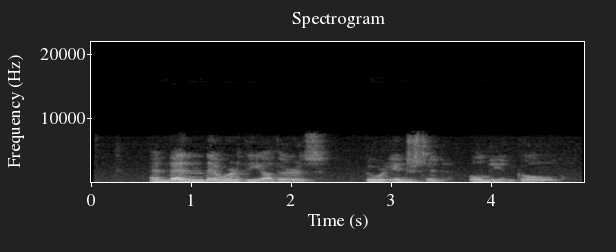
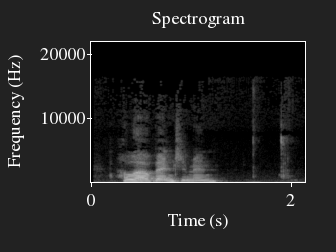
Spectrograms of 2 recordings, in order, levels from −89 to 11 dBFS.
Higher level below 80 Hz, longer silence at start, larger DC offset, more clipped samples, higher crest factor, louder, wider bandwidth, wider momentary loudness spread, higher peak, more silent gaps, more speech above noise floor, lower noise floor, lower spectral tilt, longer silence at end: second, -64 dBFS vs -58 dBFS; first, 0.6 s vs 0.3 s; neither; neither; about the same, 20 dB vs 18 dB; about the same, -26 LUFS vs -26 LUFS; second, 8 kHz vs 16.5 kHz; second, 15 LU vs 18 LU; first, -6 dBFS vs -10 dBFS; neither; first, 35 dB vs 31 dB; first, -60 dBFS vs -56 dBFS; first, -7 dB/octave vs -5.5 dB/octave; about the same, 0.25 s vs 0.2 s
